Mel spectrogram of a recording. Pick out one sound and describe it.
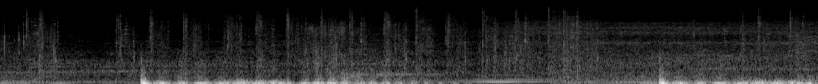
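Footsteps crunch through leaves and undergrowth.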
